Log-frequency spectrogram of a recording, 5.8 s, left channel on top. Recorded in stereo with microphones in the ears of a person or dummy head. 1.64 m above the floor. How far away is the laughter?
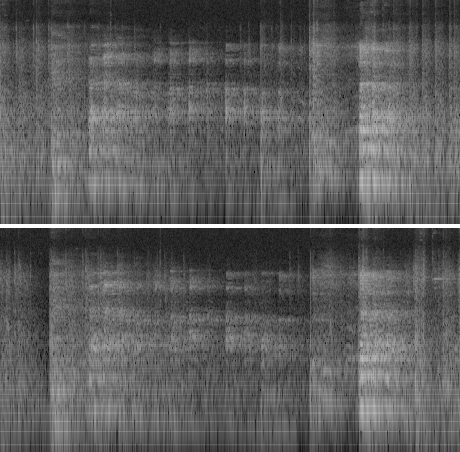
About 1.8 m.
